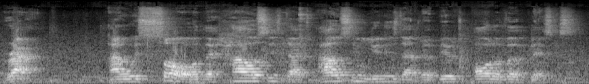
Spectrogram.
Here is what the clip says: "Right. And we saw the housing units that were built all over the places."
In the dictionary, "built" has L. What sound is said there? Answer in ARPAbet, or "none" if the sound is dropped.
L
